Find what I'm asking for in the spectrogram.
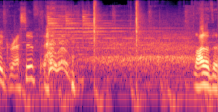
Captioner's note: boxing bell rings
